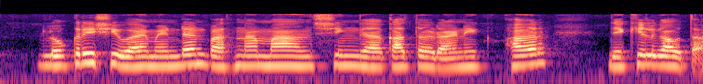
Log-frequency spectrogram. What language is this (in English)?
Marathi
